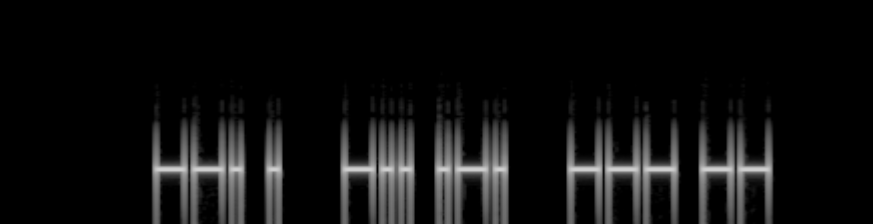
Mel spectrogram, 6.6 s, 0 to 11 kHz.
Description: Morse code, heard as a keyed tone, about 17 wpm, 700 Hz. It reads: GE DR OM
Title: Common QSO Phrases 17wpm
